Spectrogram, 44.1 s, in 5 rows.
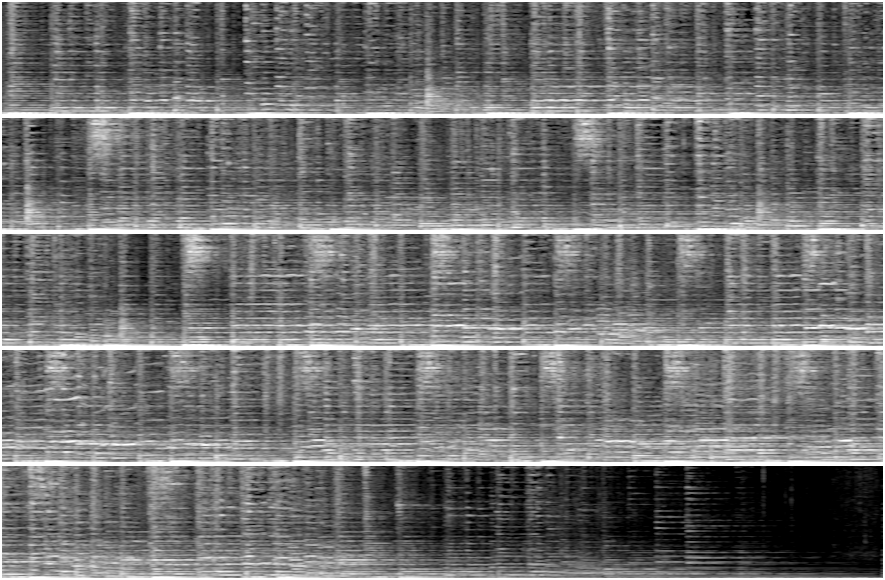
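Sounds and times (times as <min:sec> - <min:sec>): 
Moroccan instrumental ghazal: 0:00.0 - 0:44.0.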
